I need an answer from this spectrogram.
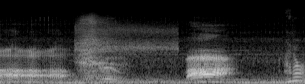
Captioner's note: laughs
